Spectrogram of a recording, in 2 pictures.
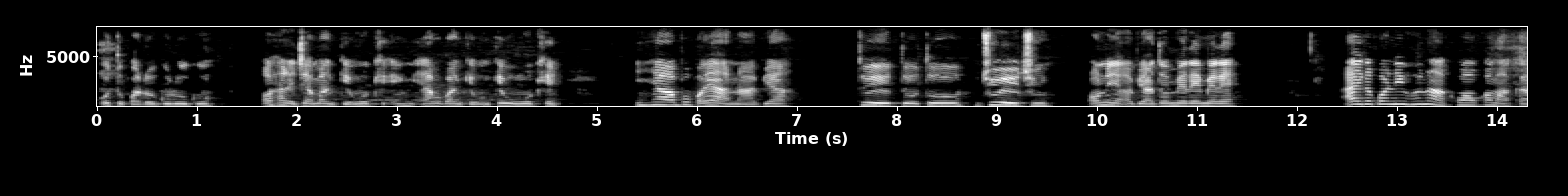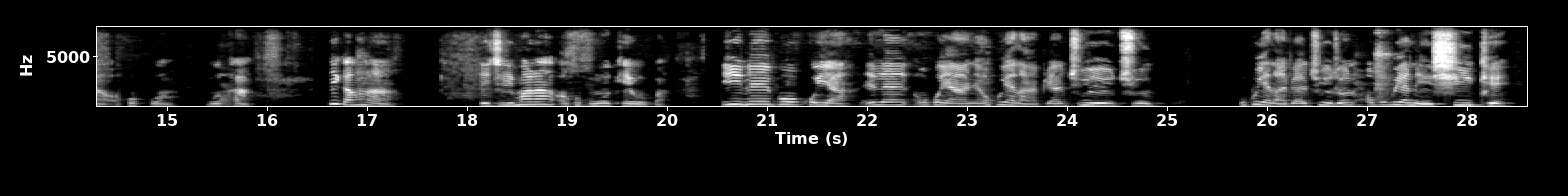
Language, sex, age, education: Igbo, female, 46-60, secondary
